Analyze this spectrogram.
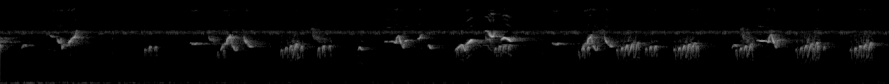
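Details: Red-whiskered bulbul, an aggressive wild bird met late in the day while trapping; loud bubbly warbled phrases with swooping slurs, repeated every second or so, backed by a continuous high whine.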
